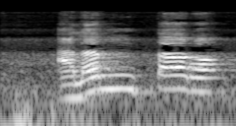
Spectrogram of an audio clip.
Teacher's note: র জবর রা না কিন্তু, র মোটা করে।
